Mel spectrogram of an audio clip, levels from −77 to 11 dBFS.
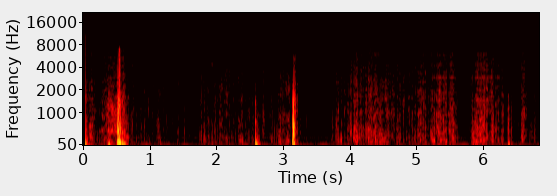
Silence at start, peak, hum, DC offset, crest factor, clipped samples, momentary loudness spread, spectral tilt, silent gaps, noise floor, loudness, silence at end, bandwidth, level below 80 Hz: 0.05 s; -4 dBFS; none; under 0.1%; 30 dB; under 0.1%; 27 LU; -7 dB/octave; none; -67 dBFS; -30 LUFS; 0.45 s; 7.6 kHz; -40 dBFS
